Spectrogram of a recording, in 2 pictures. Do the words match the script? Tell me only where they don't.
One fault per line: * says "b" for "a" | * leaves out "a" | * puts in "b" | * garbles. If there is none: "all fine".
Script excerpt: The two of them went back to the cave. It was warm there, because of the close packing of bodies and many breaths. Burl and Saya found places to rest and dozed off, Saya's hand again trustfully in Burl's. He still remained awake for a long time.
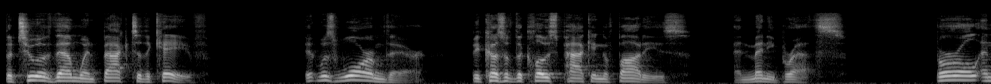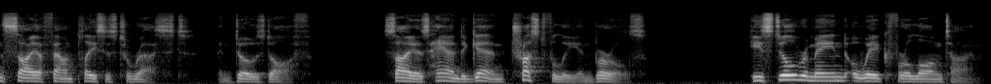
all fine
